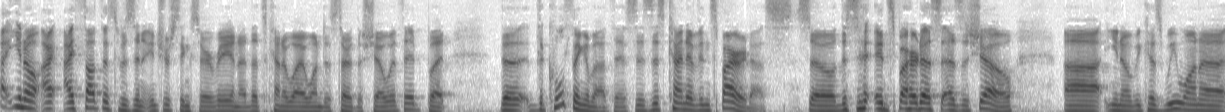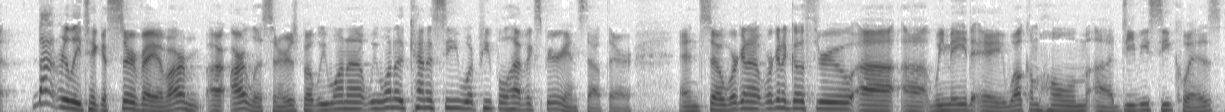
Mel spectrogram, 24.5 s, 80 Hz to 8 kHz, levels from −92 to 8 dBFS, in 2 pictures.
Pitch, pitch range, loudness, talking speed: 145 Hz, 125-175 Hz, -25 LUFS, 235 wpm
